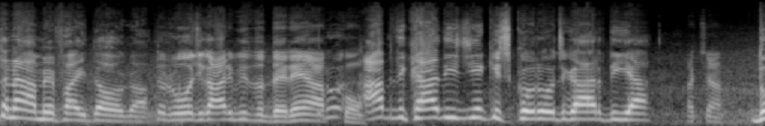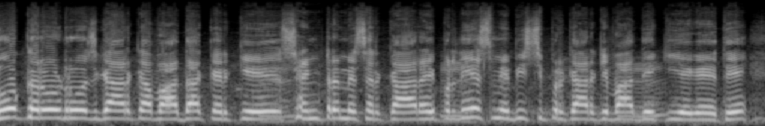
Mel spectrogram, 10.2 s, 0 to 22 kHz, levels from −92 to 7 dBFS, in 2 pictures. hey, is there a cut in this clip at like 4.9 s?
no; 0 cuts

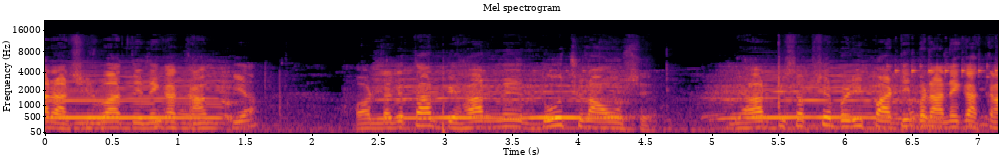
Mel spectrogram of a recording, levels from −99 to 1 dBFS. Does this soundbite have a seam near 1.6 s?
no; 0 cuts

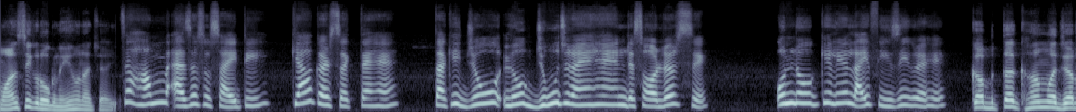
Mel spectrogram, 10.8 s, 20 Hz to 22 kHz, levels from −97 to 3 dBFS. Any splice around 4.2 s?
no; 2 cuts; at 1.1 s, 9.5 s

